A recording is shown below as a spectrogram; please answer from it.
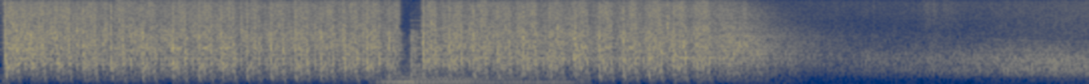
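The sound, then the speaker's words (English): A gun is bump fired, recoiling against forward pressure so the trigger is struck again and again, producing a dense, rapid stream of loud shots like automatic fire. The shots stop abruptly near the end, leaving quieter background noise. “keep forward pressure on it, so the gun is going to bounce and you're just going to bump the trigger. And that's what bump firing is.”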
